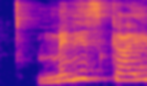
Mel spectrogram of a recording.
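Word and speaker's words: meniscus: छोटे-छोटे कुशन रख दिए ठीक है जिसको हमने मिनी स्काई बोला क्या बोला मिनि स्काई स्पेलिंग क्या है मनि स्काई के वह लिख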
